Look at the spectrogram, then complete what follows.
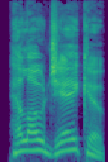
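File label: "hello", male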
